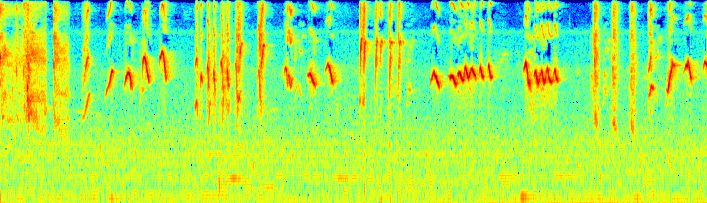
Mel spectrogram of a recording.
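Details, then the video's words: White-rumped shama master song used to train caged birds and prompt them to sing: loud, varied, high whistles, rapid chirps and buzzy trills in quick, changing phrases over a quiet background. "MASTERAN MURAI BATU; Cocok buat pancingan burung ngorak"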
